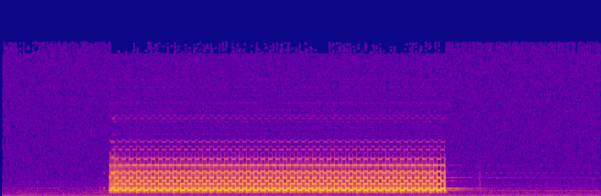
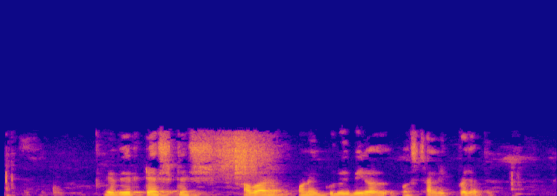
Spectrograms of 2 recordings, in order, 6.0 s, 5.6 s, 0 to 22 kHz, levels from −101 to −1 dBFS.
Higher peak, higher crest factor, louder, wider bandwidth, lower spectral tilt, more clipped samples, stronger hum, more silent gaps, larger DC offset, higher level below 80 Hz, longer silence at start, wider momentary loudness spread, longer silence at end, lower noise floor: second, -6 dBFS vs -2 dBFS; second, 12 dB vs 18 dB; first, -15 LUFS vs -19 LUFS; second, 6.4 kHz vs 7.8 kHz; second, -0.5 dB/octave vs -5 dB/octave; neither; neither; neither; first, 0.1% vs under 0.1%; second, -66 dBFS vs -58 dBFS; first, 1.1 s vs 0.05 s; second, 4 LU vs 10 LU; first, 1.55 s vs 0.65 s; first, -59 dBFS vs -50 dBFS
